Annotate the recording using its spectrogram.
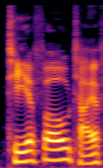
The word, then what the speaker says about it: Tiafoe: Is it Tiafoe? – Tiafoe.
